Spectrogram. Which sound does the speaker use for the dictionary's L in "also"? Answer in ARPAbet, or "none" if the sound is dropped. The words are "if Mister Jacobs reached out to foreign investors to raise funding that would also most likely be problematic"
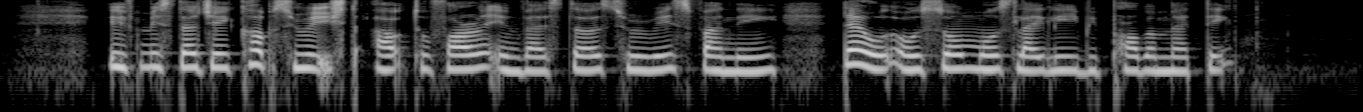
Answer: L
